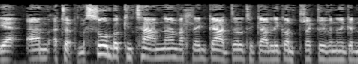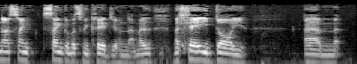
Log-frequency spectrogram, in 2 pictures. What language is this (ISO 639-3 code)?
cym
